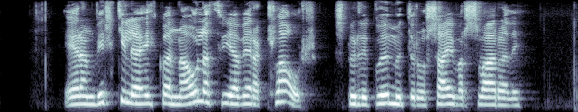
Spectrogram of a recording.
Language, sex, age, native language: Icelandic, female, 50-59, Icelandic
